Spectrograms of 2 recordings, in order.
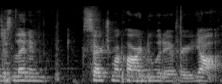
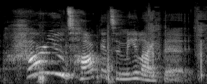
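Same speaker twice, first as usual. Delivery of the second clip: indignant comeback; 6 semitones higher than usual. Retold or imitated. Acted comeback to crying girl's demand.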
